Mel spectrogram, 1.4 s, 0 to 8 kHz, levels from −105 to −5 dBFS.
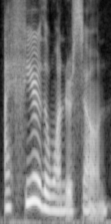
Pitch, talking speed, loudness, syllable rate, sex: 220 Hz, 170 wpm, -15 LUFS, 5.4 syllables/s, female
